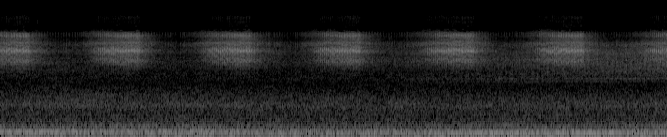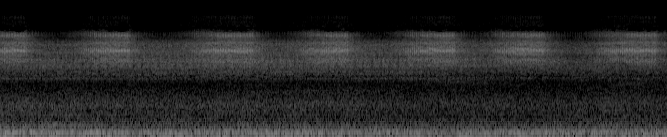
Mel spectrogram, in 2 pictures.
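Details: High buzzy cricket pulses rise and fall in regular bursts roughly every second, recorded in real time outdoors on a clear blue-sky day, with a soft low rumble beneath.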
